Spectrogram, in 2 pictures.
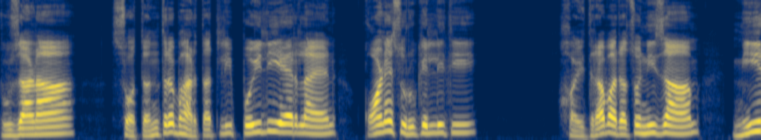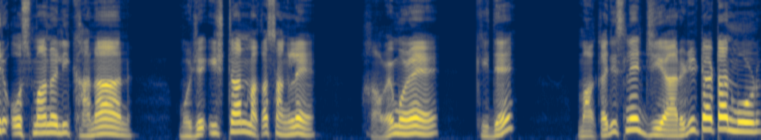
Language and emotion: Goan Konkani, surprised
